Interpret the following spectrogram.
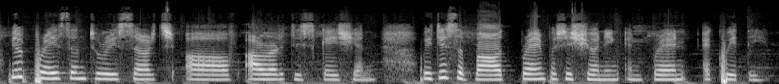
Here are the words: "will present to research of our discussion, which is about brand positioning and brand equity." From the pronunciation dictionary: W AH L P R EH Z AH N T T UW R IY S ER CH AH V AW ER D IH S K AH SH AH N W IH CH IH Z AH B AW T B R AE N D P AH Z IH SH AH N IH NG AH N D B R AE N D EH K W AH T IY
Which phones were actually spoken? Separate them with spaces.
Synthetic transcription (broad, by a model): W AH L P R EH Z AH N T T UW R IY S ER CH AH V AW ER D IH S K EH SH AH N W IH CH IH S AH B AW T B R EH N P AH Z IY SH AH N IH NG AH N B R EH N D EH K W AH T IY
